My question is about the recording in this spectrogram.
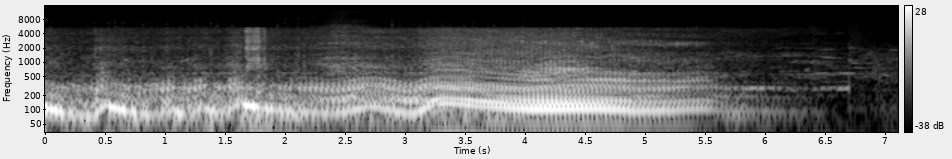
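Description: Motorcycle riding at 65 miles per hour, a steady, loud roar of engine and rushing noise that swells toward the middle and then fades near the end.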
